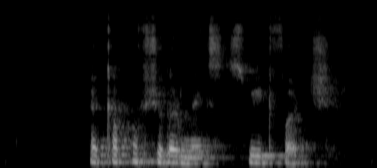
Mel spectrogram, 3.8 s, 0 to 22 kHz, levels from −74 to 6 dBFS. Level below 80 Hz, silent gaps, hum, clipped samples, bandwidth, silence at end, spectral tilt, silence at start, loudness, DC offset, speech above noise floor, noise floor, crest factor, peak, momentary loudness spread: -72 dBFS; none; none; under 0.1%; 15.5 kHz; 0.45 s; -5.5 dB/octave; 0.9 s; -34 LUFS; under 0.1%; 47 dB; -80 dBFS; 18 dB; -16 dBFS; 11 LU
